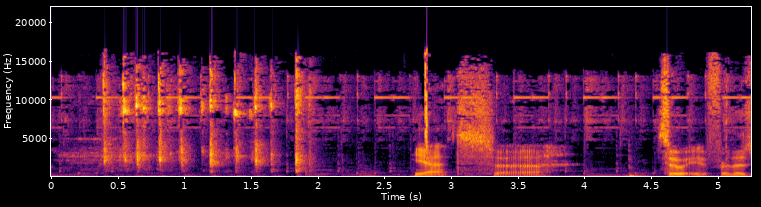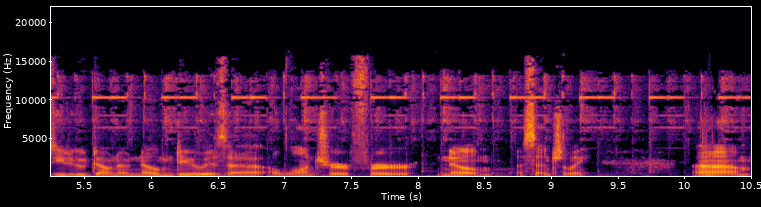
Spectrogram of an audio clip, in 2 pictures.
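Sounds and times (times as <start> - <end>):
typing on a mechanical keyboard: 0.4 - 2.0
speech: 2.7 - 3.8, 4.6 - 9.4, 10.1 - 10.4.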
